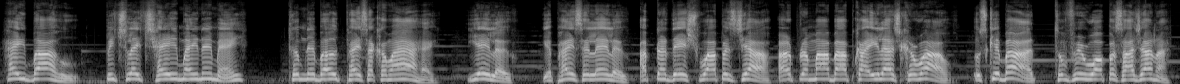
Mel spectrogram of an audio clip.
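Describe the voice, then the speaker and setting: A man voicing a polite, helpful foreign businessman who speaks calmly and reassuringly. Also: high voice, a little slow, faint music behind, voice pushed up, exaggerated voice.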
